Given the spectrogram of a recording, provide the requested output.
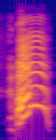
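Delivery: short, high, loud yelp; startled scream. Real, not acted. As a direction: yelp as if a spider just appeared. Startled reaction to spooky spiders.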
